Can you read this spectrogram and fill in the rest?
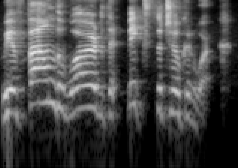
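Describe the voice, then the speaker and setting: A woman's voice: a little high, lively intonation, normal speed, pushed and bright, voice pushed up. A woman voicing a proud, confident tiny knight who speaks in formal, pompous declarations. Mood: exclaiming, triumphant.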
